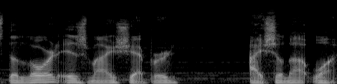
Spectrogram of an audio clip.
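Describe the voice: In a put-on character voice, a man talks at a fairly slow pace with a very deep, low pitch and fairly even intonation over faint background music.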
